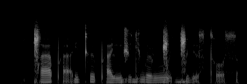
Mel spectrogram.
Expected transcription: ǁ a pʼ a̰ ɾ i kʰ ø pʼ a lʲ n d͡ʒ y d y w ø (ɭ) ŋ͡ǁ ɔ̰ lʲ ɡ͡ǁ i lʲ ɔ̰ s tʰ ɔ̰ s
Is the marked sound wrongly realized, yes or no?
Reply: no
